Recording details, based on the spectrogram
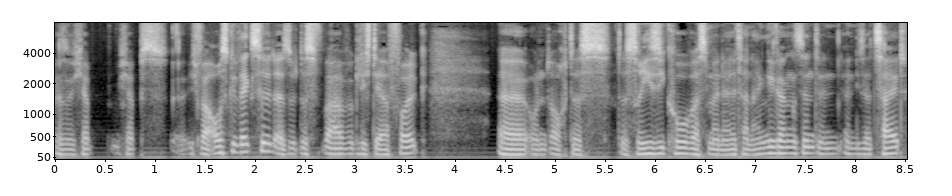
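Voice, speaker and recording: A man speaks in a normal speaking voice, using a medium pitch, fairly even intonation and a moderate pace. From Berlin, Germany (bilingual, English parents). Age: 30s. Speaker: outdoor educator and family project founder. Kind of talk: interview.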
